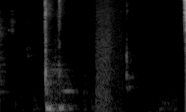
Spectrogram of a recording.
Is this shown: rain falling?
no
